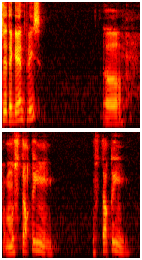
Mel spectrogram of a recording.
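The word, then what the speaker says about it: مستقيم: Can you pronounce it again, please? Mustaqim, mustaqim, like this.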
